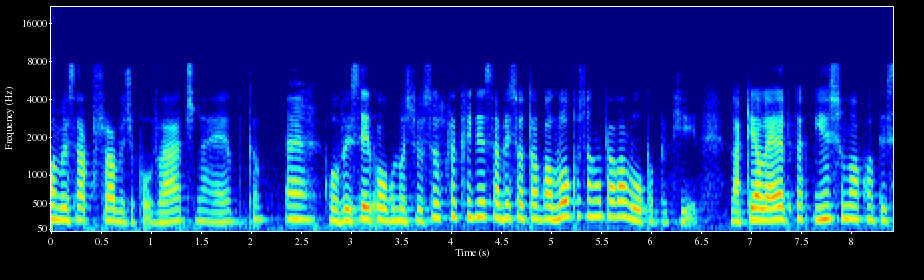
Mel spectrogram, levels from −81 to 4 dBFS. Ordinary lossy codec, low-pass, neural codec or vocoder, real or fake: none; none; codec, 16 kHz, 1 kbps, FunCodec, trained on Chinese and English, 50 frames a second; fake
